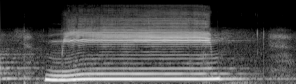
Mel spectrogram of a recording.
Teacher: دونوں ہونٹوں سے یہ لفظ ادا ہوگا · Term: حروف شفویہ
